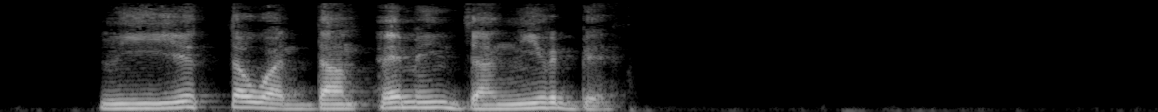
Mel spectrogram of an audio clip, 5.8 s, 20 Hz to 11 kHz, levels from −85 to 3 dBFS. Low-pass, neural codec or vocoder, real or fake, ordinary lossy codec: 9.9 kHz; codec, 24 kHz, 0.9 kbps, WavTokenizer, medium speech release version 1; fake; AAC, 48 kbps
